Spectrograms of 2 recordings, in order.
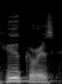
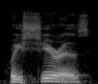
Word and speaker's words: heuchera: We would be calling heucheras Hoishiras because the guy's name was Hoisher.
